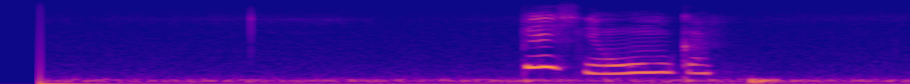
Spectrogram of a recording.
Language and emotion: Russian, neutral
